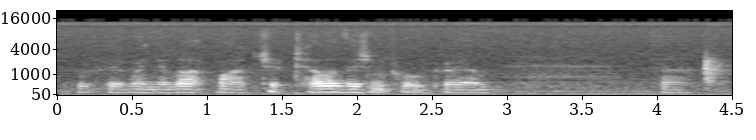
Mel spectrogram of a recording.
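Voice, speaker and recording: Amid noticeable background noise and audible room echo, a man speaks at a moderate pace with a fairly low pitch and monotone, flat intonation. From Ontario, Canada. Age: 70s. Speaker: retired pastor. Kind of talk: interview. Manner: halting, many fillers.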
